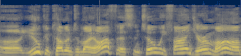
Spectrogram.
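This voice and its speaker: In a put-on character voice, a man speaks at a moderate pace with a high pitch and very wide pitch swings. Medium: read story. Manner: gentle, reassuring.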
